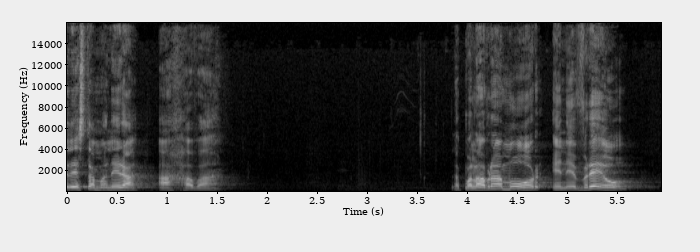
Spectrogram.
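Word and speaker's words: אהבה: de la palabra amor en el hebreo se pronuncia de esta manera a java la palabra amor en hebreo se dice a java qué significa atención y afecto que una persona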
